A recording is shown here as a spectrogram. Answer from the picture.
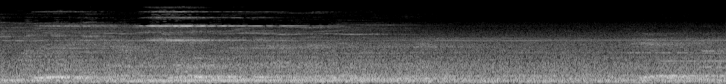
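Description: E7/W7-series Shinkansen train rolling slowly into the platform and drawing to a stop, with a steady running hum and a high brake squeal strongest about two seconds in.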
